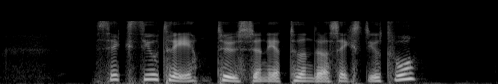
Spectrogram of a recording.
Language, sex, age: Swedish, female, 56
